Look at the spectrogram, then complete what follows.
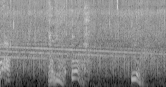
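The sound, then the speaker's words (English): A steady, hissing rush of water sprays from an emergency fire hose, while a person lets out several short sputtering, gasping vocal bursts over the top. “Some cold water? Panic strain. Emergency fire hose.”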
